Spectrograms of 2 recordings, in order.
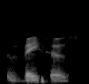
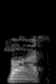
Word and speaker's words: vase: Yeah, it was one of those, I guess, lightweight vases. Voss, I don't know how to pronounce it. – Voss. – I'm not fancy, so I guess I'd just say vase.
